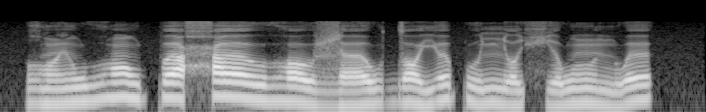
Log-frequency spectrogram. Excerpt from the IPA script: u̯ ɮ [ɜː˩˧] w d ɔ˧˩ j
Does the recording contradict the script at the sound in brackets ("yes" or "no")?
no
